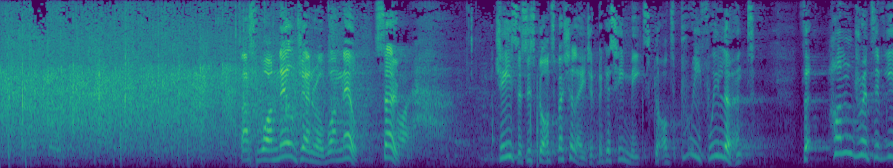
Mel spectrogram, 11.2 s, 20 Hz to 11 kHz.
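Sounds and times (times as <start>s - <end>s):
group applause rewarding a child's correct answer: 0.0s - 4.5s
speech: 3.0s - 5.3s, 6.2s - 11.1s.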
